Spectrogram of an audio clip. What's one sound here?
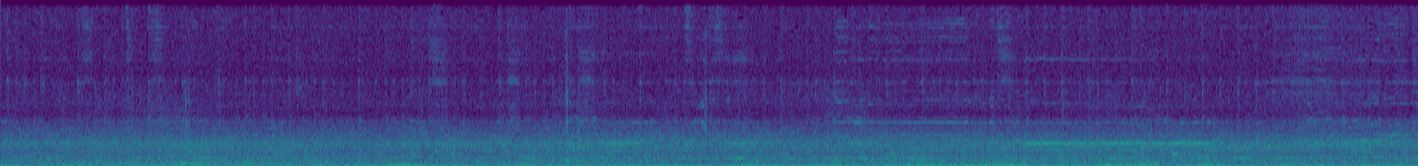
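A car engine hums steadily with tyre roar heard from inside the car.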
